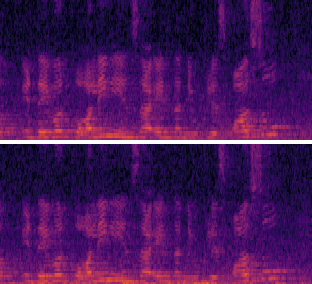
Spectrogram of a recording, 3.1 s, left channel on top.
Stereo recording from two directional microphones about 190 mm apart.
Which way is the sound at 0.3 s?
Centre (ahead or behind).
